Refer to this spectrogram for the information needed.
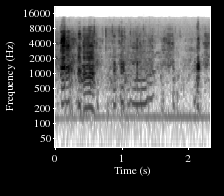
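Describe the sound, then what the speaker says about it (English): Ducks quack in a noisy, overlapping burst near a garden hose being turned on, several calls in quick succession early on, then softer scattered quacks with a steady low hum underneath. "Oh, the ducks, they're all coming out because I got the hose here."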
